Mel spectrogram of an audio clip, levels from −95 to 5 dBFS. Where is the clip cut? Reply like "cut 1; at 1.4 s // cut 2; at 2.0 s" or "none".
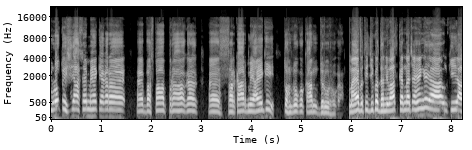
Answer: cut 1; at 5.9 s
